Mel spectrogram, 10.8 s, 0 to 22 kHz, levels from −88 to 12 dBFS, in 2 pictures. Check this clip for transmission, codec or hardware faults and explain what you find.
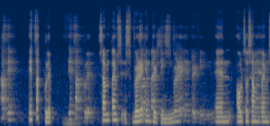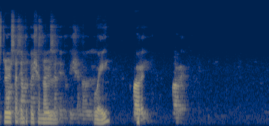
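An echo leak runs through the speech in seven stretches: 0.00–0.37, 1.34–1.93, 2.76–4.29, 5.09–5.23, 5.50–7.31, 8.04–8.44 and 8.81–9.17 s. A second copy of the speech trails the original by about 0.77 s. Sometimes it sits only a little below the main level, and sometimes it is a faint ghost underneath. The likely cause is a far end on loudspeaker whose echo canceller let part of its microphone pickup through and sent it back.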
